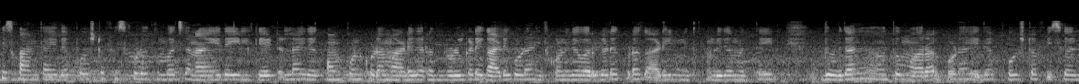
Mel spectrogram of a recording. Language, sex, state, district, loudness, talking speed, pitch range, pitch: Kannada, female, Karnataka, Raichur, -19 LUFS, 150 wpm, 210-230 Hz, 215 Hz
